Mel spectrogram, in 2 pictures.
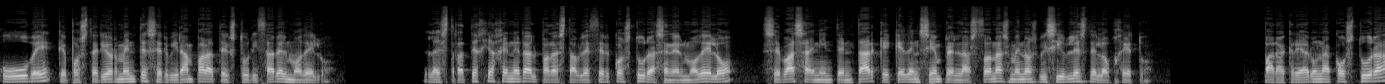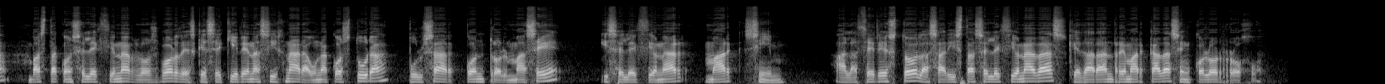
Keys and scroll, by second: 4.6 Tab, 15.4 z, 18.9 e, 22.1 a, 26.4 z.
